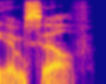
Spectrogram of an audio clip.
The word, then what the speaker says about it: himself: The word that is accented on the second syllable is himself.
